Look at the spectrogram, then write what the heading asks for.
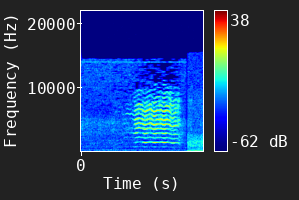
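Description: A single goat bleat used as a sound effect, a clear, wavering, nasal cry lasting about half a second, followed by a burst of low rumbling noise.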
